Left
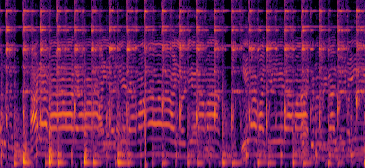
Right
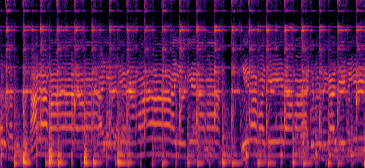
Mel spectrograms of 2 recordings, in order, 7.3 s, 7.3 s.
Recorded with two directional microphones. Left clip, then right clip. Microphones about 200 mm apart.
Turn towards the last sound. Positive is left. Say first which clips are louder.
# right 1 dB
turn(degrees=50)  # may be behind; listen again after turning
